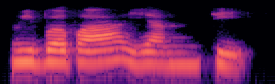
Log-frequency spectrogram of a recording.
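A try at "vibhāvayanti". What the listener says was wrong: You pronounce without a long A. The way that I understand idea is that there's a short A.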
